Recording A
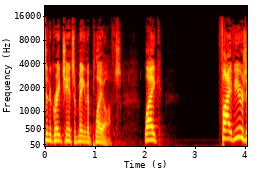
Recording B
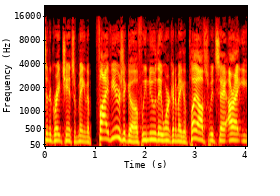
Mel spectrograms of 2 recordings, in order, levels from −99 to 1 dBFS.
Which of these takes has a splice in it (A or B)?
B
